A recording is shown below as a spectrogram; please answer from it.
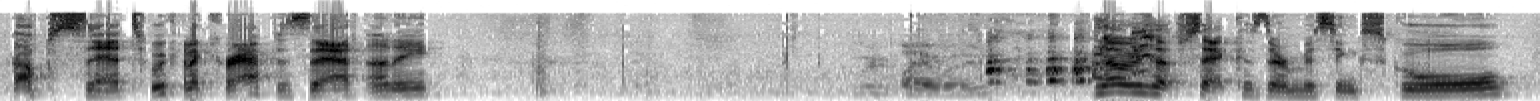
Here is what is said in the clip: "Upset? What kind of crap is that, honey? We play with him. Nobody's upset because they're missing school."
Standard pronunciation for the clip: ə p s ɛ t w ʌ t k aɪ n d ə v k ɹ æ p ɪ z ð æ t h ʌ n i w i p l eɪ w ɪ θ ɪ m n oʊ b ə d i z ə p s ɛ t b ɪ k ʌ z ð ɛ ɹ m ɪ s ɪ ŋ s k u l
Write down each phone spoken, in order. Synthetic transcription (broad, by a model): ə p s ɛ t w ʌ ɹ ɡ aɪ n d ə k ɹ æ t ɪ z ð æ t h ʌ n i i p l eɪ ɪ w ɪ n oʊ ə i z ə p s ɛ t k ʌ z ð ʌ ɹ m ɪ s ɪ ŋ s k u l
